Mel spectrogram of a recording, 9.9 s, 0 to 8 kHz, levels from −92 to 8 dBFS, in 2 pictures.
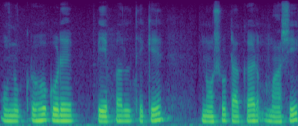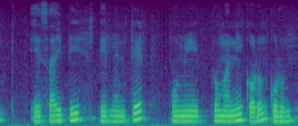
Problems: none marked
